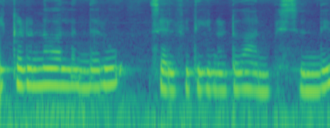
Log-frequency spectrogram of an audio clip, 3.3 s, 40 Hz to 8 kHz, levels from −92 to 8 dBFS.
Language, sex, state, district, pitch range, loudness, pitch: Telugu, female, Andhra Pradesh, Guntur, 195-230 Hz, -16 LUFS, 210 Hz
